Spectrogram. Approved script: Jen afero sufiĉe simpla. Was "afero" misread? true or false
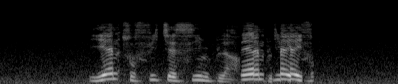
true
